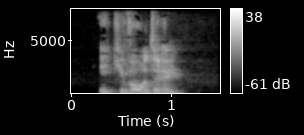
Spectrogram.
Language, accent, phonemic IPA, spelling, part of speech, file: French, Canada, /e.ki.vo.dʁe/, équivaudrez, verb, LL-Q150 (fra)-équivaudrez.wav
- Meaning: second-person plural simple future of équivaloir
